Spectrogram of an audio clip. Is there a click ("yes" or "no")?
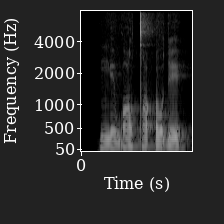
no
